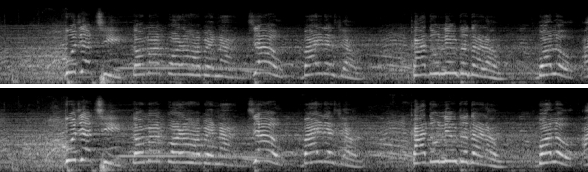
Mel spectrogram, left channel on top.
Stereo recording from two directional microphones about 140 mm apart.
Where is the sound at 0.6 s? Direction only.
25° right (ahead or behind).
